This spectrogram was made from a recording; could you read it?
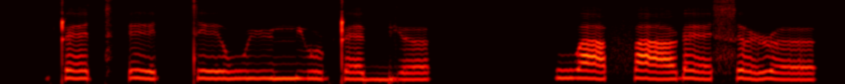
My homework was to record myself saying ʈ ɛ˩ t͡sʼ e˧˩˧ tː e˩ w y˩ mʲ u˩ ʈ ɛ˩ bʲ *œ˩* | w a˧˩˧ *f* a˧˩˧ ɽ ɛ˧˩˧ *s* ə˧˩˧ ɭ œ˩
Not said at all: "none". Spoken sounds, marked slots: œ˩, f, s

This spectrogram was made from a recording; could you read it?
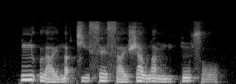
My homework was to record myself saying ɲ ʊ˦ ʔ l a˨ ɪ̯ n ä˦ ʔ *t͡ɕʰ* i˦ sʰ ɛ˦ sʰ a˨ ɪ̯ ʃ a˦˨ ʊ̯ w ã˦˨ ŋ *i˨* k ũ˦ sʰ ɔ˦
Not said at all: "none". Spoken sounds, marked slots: t͡ɕ, i˨

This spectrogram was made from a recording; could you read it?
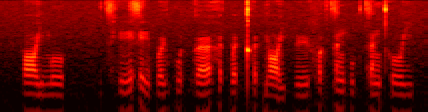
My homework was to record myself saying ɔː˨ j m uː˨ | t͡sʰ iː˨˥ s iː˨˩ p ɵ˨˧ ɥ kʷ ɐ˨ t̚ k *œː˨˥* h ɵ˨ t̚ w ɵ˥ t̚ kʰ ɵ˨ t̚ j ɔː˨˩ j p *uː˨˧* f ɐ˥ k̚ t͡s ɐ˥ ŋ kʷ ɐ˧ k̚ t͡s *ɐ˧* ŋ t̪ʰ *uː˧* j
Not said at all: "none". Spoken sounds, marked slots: œː˨˥, yː˨˧, ɐ˧, uː˧

